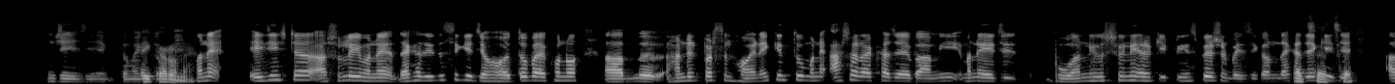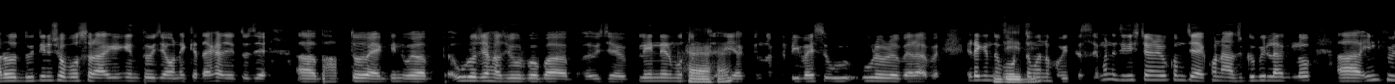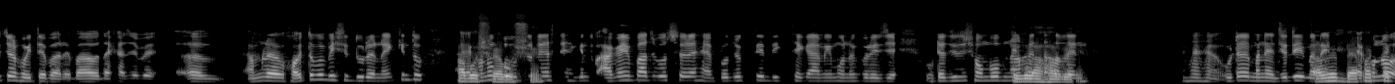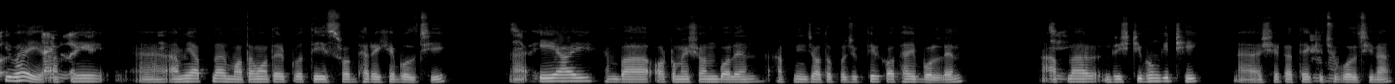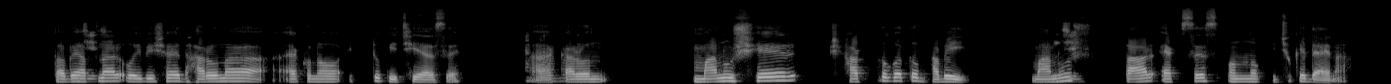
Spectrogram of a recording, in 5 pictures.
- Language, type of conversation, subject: Bengali, unstructured, আপনার জীবনে প্রযুক্তি সবচেয়ে বড় কোন ইতিবাচক পরিবর্তন এনেছে?
- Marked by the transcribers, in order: other background noise; "শুনে" said as "শুইনে"; laughing while speaking: "বহুত দূরে"; tapping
